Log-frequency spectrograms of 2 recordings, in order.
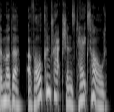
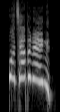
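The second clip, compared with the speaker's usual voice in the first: strange, very high, shrill shriek; 4 dB louder than usual. A woman in labour, gripped by pain, calls out to those around her, shrill. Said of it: "I shrill, my voice not sounding like my own".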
